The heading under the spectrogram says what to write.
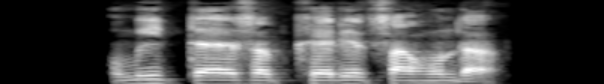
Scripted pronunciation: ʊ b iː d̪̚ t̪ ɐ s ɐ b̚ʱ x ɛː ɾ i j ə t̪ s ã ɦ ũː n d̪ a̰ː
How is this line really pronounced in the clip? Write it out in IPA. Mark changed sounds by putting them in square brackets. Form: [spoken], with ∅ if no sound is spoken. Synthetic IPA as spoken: ʊ [m] iː d̪̚ t̪ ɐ s ɐ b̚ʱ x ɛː ɾ i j ə t̪ s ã ɦ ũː n d̪ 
